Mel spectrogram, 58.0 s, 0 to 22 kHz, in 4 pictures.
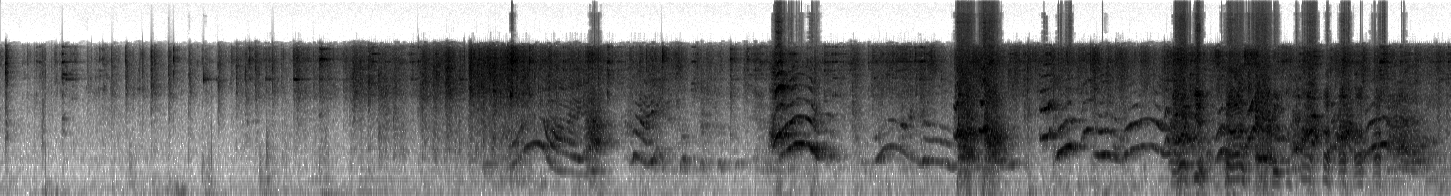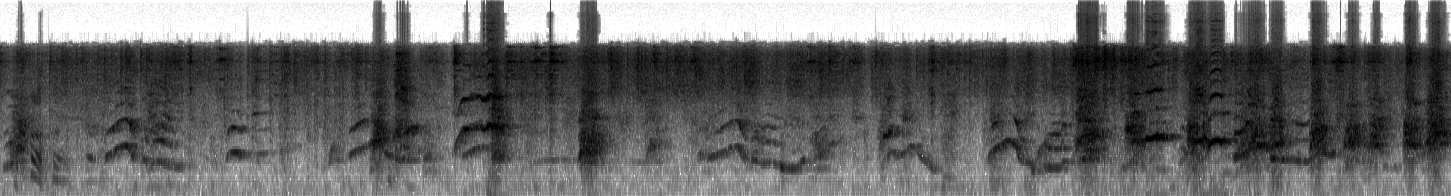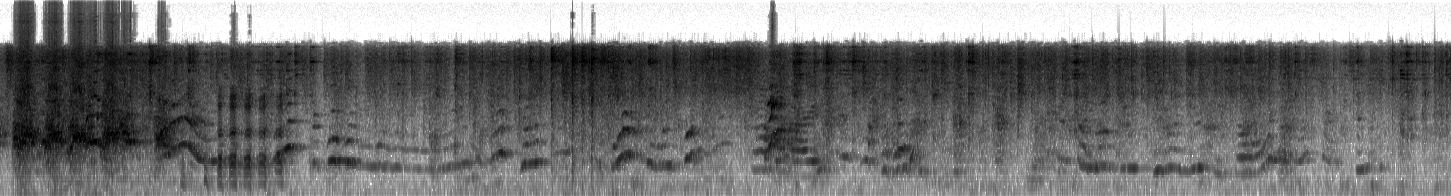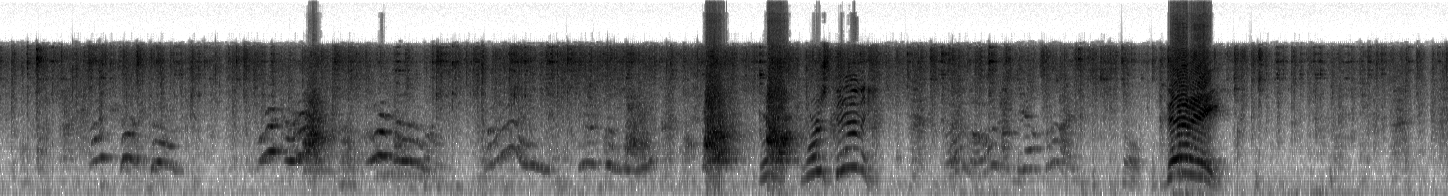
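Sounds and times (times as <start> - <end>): dogs whining: 0.6 - 58.0
dogs barking: 5.4 - 32.6, 43.3 - 54.4.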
